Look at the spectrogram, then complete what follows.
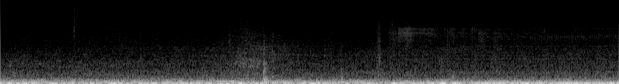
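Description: Steady low rumble of a car's engine and tyres heard from inside the cabin while driving on the road.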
